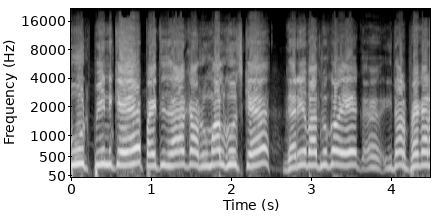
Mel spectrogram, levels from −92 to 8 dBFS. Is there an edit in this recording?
no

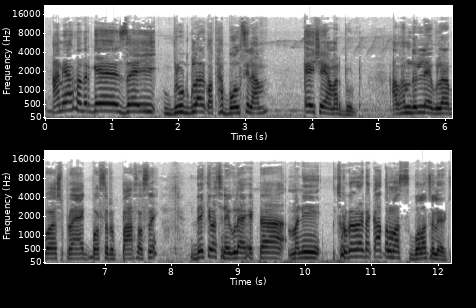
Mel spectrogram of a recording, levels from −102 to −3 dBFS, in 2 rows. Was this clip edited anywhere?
no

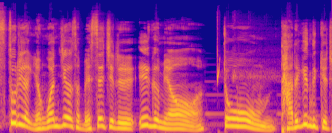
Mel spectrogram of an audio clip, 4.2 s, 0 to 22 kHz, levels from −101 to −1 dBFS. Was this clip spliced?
no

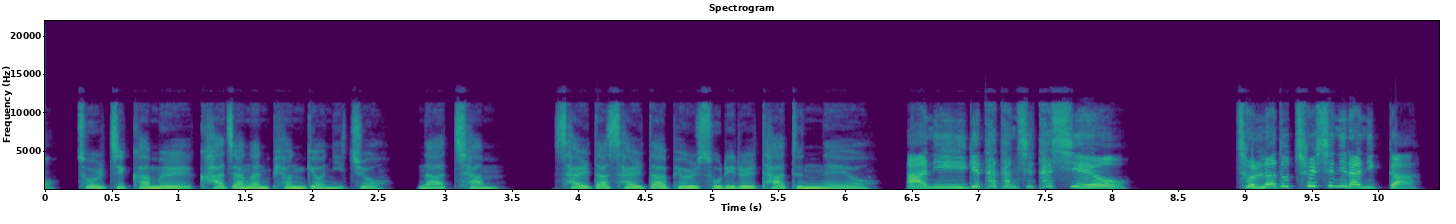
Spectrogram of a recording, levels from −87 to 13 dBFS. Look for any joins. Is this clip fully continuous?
no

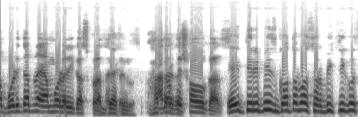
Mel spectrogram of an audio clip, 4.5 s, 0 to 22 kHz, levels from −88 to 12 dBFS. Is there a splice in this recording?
no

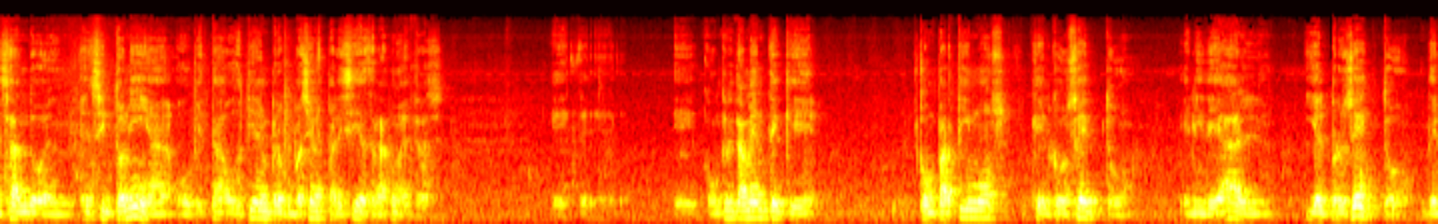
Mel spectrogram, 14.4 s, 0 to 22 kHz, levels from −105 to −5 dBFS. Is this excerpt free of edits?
yes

